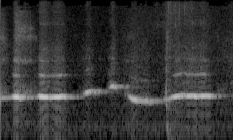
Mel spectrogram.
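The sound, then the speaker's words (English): A man whistles a cheerful Jingle Bells melody as he walks down a snow-covered street, clear, with several sustained notes gliding up and down over a couple of seconds, no talking. “And he walks, down the street, down the snow-covered street, kind of whistling jingle bells on his way.”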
